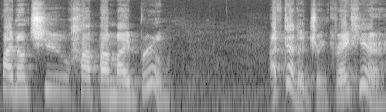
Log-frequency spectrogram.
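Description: Against clear background noise, a man uses a put-on character voice at an extremely high pitch, speaking at a moderate pace. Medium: actual play. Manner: eager, grasping.

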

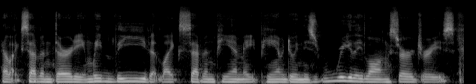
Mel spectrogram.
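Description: Over a very clean recording with a silent background, a man with an American accent speaks at a very fast pace. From Texas, Corpus Christi. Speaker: plastic surgeon. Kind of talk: casual interview.

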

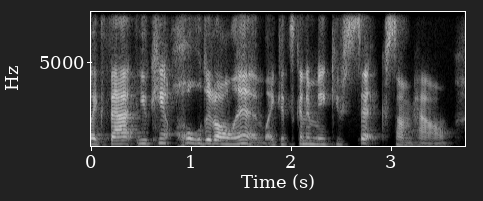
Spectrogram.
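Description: This woman's voice is somewhat breathy, and she talks with an American accent. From US South, Baton Rouge, Louisiana. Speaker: actress and filmmaker. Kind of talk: interview.

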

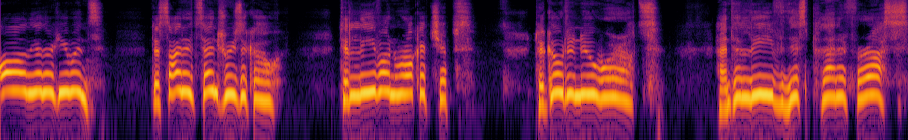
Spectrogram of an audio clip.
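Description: A high-pitched, put-on character voice moves at a moderate pace with long, frequent pauses on a very clean recording with a silent background. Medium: read story. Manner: formal, commanding.

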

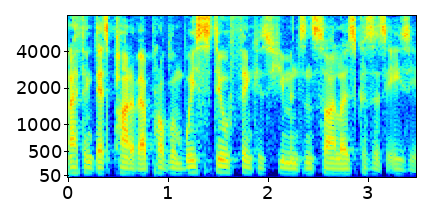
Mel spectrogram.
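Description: The speaker has a New Zealand accent. The sound is dry and close, with no echo. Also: man. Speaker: accounting professor. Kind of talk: live panel discussion. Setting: stage with audience.

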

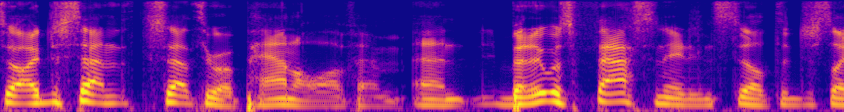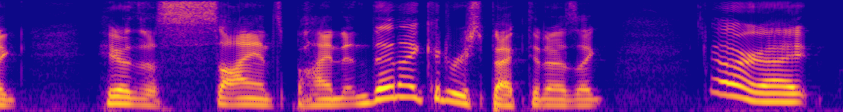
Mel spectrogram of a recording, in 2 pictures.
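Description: With a normal speaking voice, a man talks at a fairly quick pace, medium in pitch and lively in intonation. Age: 30s. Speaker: podcast host and comedian. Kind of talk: casual chat.

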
